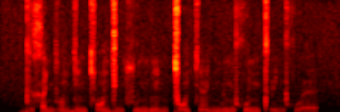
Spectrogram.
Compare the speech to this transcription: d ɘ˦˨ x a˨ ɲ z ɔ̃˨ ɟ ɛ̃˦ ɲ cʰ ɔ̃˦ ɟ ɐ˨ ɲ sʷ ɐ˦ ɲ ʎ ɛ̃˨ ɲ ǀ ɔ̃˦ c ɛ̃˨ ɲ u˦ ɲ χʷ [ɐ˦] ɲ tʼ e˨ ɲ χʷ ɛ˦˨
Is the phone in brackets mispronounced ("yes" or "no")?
no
